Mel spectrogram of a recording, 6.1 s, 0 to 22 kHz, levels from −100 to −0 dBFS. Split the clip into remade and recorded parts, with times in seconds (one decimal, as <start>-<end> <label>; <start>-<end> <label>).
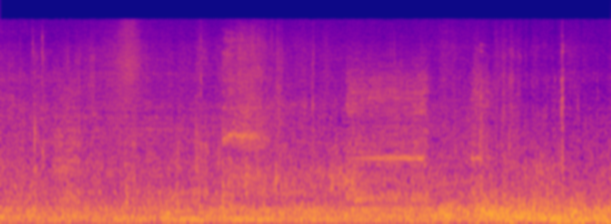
0.0-1.1 recorded; 1.1-3.1 remade; 3.1-3.9 recorded; 3.9-5.4 remade; 5.4-6.1 recorded

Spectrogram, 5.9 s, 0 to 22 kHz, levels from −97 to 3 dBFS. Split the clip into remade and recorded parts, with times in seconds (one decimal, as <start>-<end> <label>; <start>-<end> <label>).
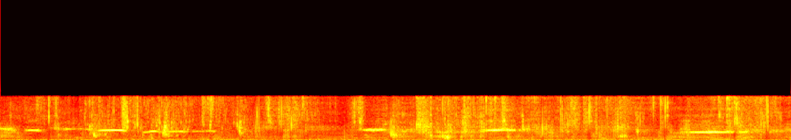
0.0-0.6 remade; 0.6-1.9 recorded; 1.9-5.9 remade

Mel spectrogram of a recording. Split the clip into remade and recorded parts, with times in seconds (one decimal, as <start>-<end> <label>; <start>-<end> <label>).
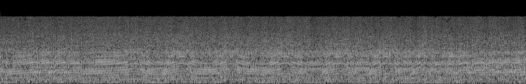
0.0-5.3 recorded

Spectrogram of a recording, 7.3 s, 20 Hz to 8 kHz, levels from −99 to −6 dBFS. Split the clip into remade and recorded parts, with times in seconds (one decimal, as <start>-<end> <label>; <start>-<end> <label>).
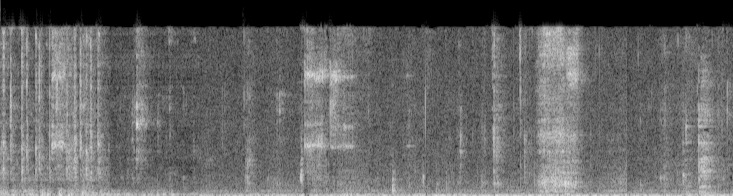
0.0-2.0 remade; 2.0-7.3 recorded

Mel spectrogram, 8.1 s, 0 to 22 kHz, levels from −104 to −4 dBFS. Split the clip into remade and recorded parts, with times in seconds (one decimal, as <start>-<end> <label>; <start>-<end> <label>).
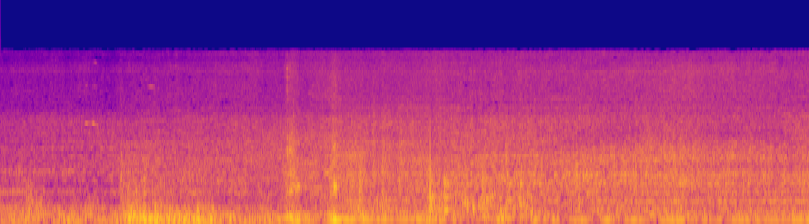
0.0-2.5 recorded; 2.5-4.5 remade; 4.5-8.1 recorded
